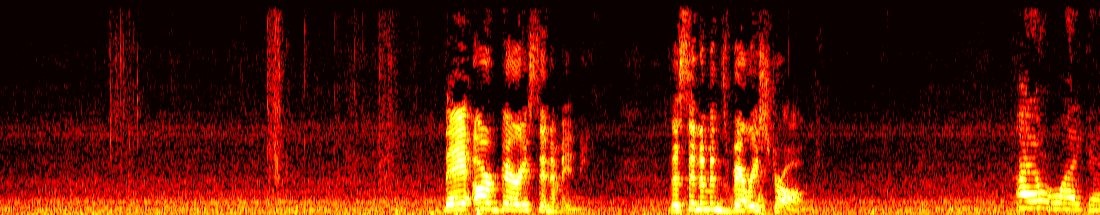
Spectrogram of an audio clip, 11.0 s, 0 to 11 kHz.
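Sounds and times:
low room hum: 0.0 - 11.0
wafer bar crunching: 1.0 - 1.5, 2.6 - 4.2.

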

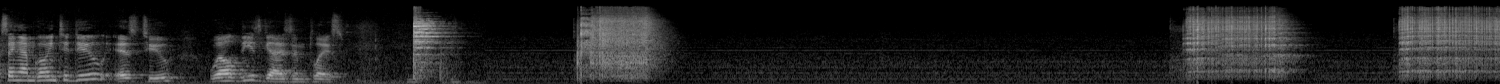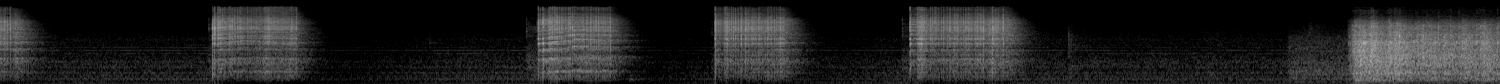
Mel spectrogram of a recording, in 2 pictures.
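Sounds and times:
welder crackling bursts: 5.8 - 6.8, 11.8 - 13.0, 14.0 - 15.4, 17.1 - 18.2, 20.4 - 21.3, 22.1 - 23.1, 24.0 - 25.4, 28.5 - 30.0.

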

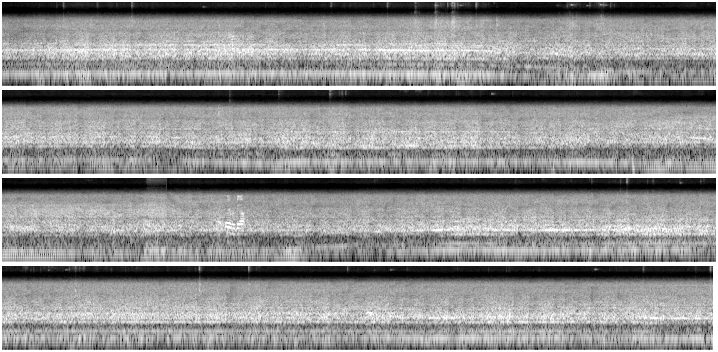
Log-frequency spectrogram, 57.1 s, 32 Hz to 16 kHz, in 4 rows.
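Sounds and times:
bus engine drone: 0.0 - 57.0
road noise: 0.0 - 57.0
whine: 0.0 - 57.0.

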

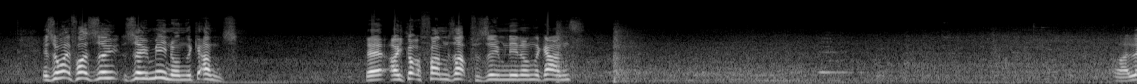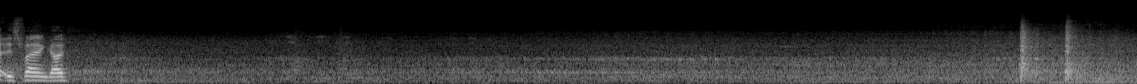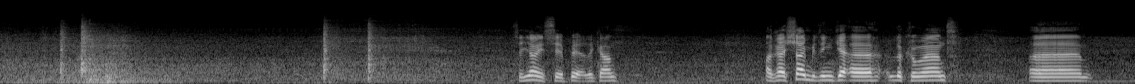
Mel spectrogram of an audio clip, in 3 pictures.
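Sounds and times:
van engine passing: 0.0 - 14.3, 15.1 - 34.0
sharp knocks: 5.5 - 6.6, 21.5 - 22.5, 23.3 - 24.2.

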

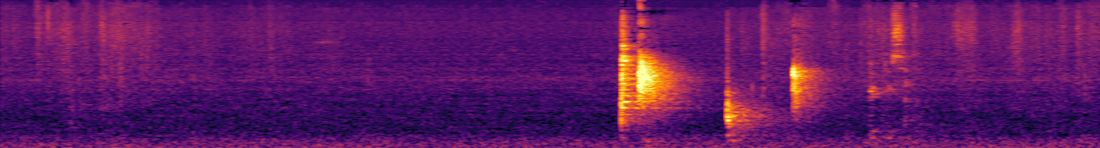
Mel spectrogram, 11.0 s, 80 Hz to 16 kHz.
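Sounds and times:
cue tip striking ball: 6.2 - 8.3
snooker balls clacking: 6.2 - 8.4.

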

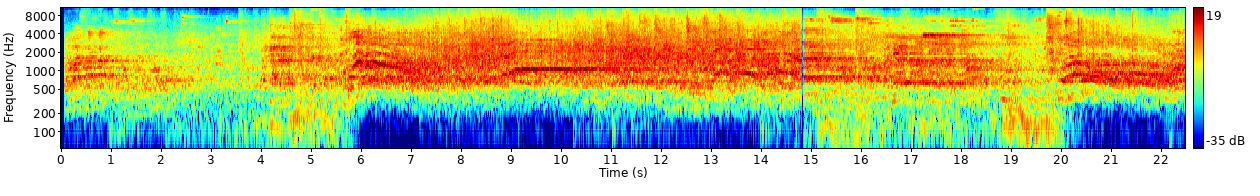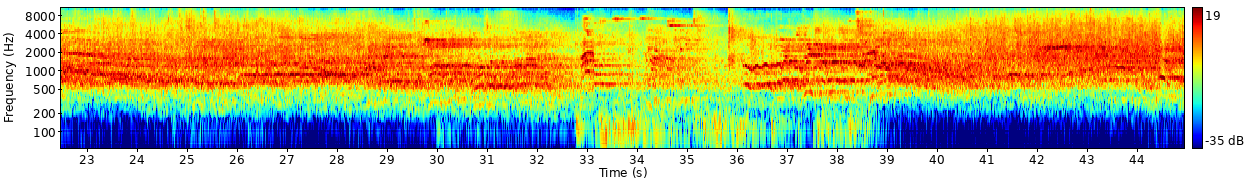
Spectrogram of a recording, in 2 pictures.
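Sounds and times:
play on a wooden court: 0.2 - 6.8, 8.8 - 25.2, 26.3 - 39.1
ball kicked and bouncing on wooden court: 3.5 - 5.5
echoing shouts: 4.0 - 35.1, 36.0 - 44.9
crowd cheering: 4.3 - 33.4, 35.7 - 44.9.

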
